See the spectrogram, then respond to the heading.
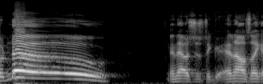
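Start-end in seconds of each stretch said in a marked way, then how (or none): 0.0-1.1 long, very high, loud wail of disbelief; hammed-up dismayed shout; shocked cry. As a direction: cry out in mock horror. Passengers' acted shocked reaction.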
